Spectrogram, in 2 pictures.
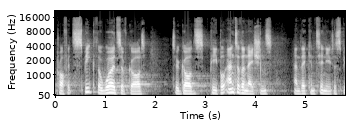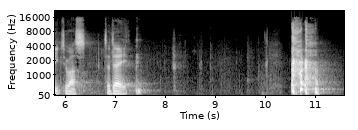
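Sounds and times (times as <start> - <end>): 
speech: 0.1 - 7.6
audience members coughing in a room: 7.4 - 7.7, 10.5 - 11.4.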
